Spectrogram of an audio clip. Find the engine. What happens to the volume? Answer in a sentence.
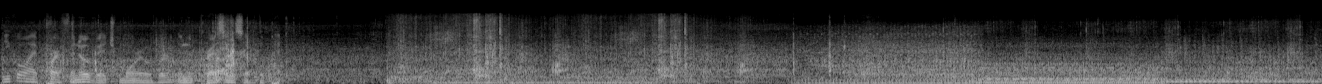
The loudness of the engine goes up.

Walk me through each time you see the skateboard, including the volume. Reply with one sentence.
The skateboard can be heard from 0.0 to 13.1 s, getting quieter.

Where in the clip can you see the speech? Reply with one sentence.
You can hear the speech from 0.0 to 2.8 s.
